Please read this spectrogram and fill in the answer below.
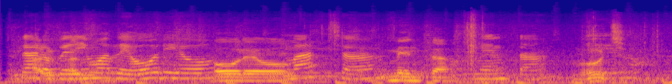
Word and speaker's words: matcha: matcha. Matcha. En japonés dice matcha. Matcha.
